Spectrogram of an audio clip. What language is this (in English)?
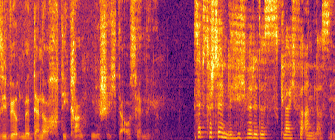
German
